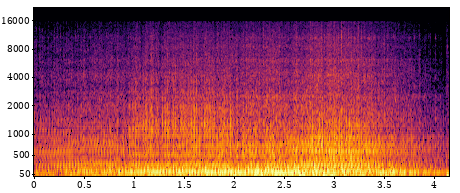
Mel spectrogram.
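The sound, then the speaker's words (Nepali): A new motorcycle's engine revs in a loud, rough drone. It swells over the first second, holds steady and dips slightly near the end, with no talk. “Wow, new bike”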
